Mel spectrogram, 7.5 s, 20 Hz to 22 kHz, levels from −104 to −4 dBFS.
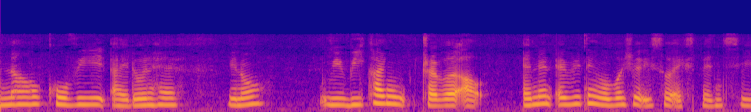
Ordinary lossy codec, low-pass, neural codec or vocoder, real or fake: none; 7.2 kHz; vocoder, 22.05 kHz, 80 mel bands, Vocos; fake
